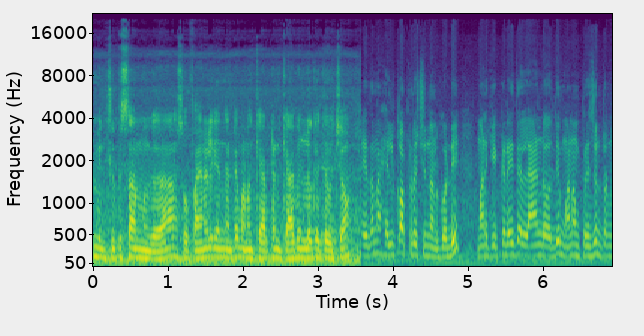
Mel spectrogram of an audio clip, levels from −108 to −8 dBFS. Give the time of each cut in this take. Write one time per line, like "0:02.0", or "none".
0:03.6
